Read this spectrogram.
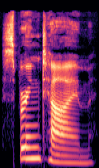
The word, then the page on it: springtime: spríŋtàim; スプリンタァイム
